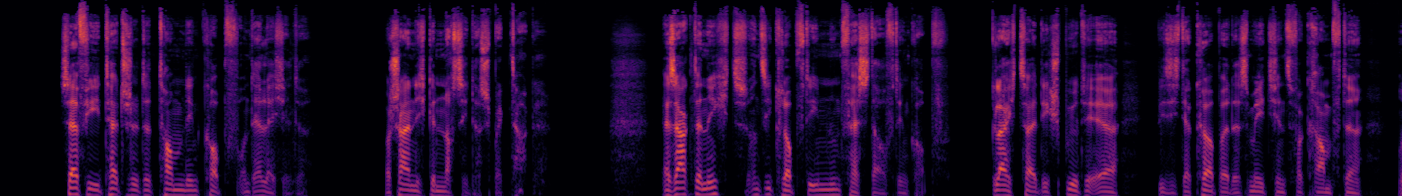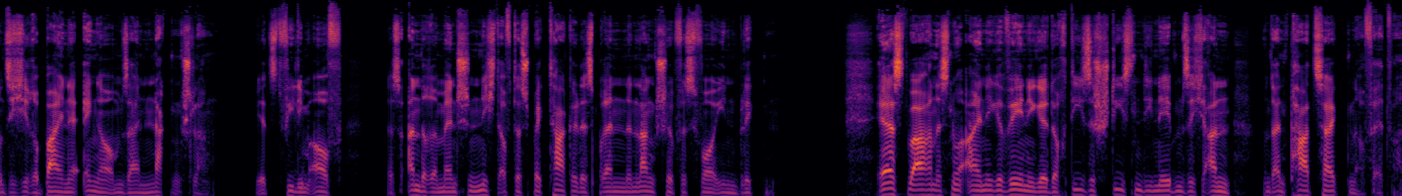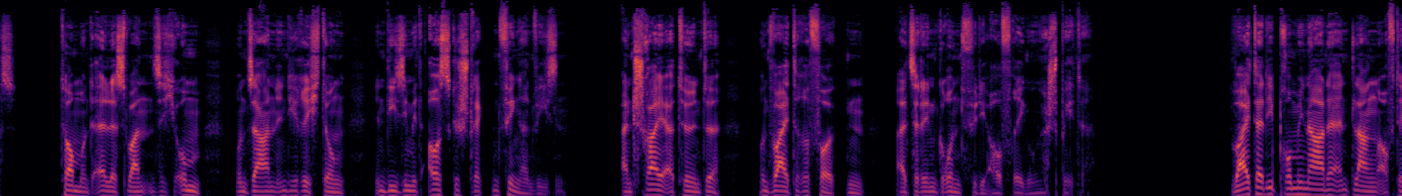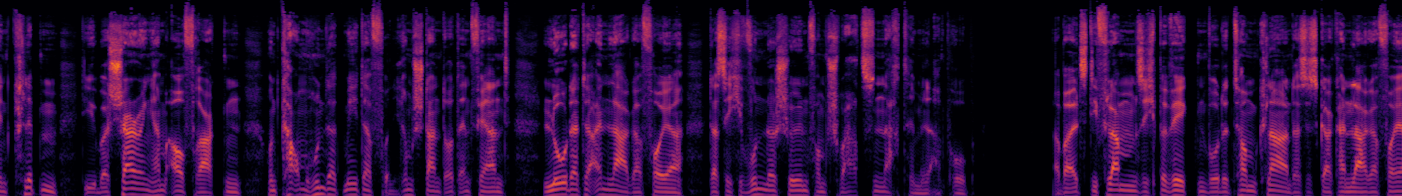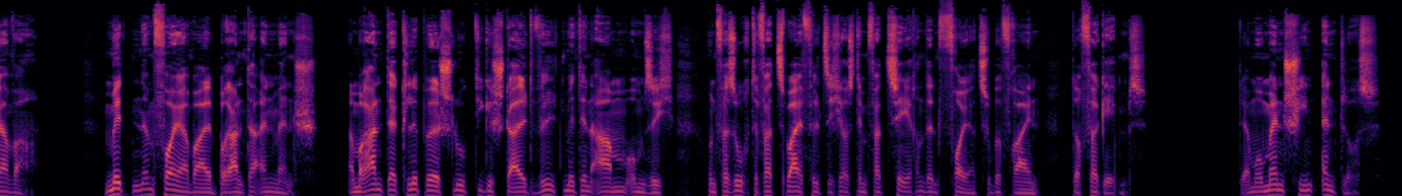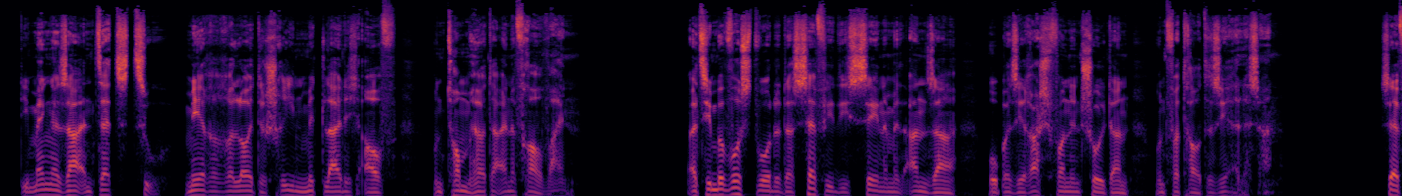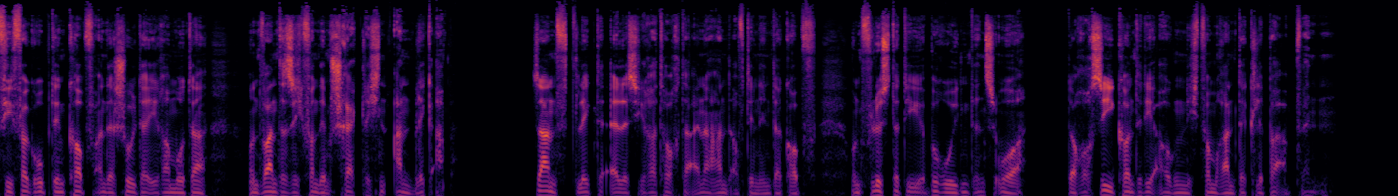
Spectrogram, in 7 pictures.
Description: Infos zum Hörbuch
